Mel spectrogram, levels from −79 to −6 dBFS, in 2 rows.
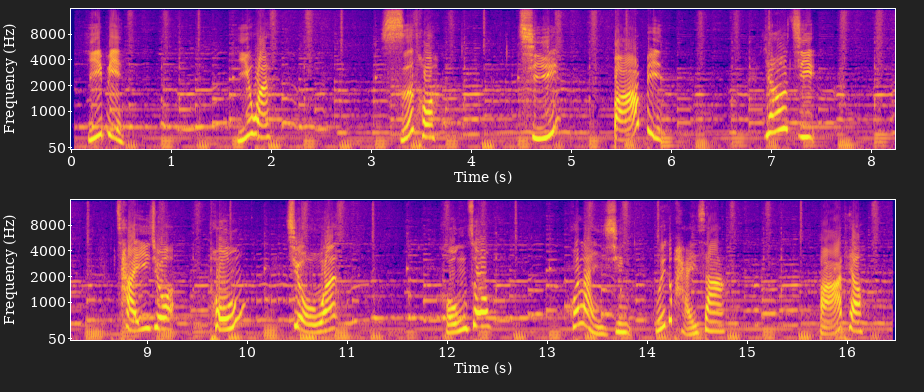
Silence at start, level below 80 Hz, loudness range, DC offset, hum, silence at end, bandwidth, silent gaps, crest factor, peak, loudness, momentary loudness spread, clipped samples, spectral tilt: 0.05 s; -32 dBFS; 3 LU; under 0.1%; none; 0 s; 16 kHz; none; 12 dB; 0 dBFS; -10 LUFS; 17 LU; 2%; -3 dB/octave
